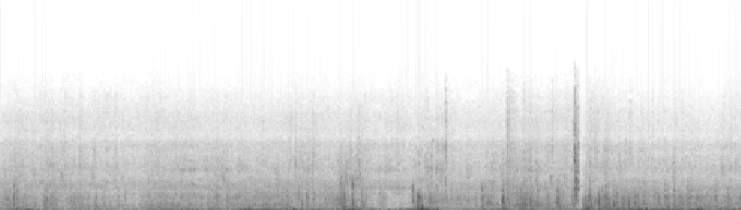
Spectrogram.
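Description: Wind buffeting a bike-mounted camera's microphone while a mountain bike rolls fast down dirt singletrack, a loud uneven rumble from the tyres and the wind, dipping briefly about a second in. Scattered sharp clicks and rattles from the bike come through over the rumble.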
